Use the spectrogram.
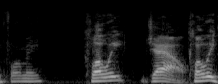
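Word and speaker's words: Zhao: name for me chloe jowl chloe chao chloe chow she's british it's spelled with a z but it's jowl it's chow it spells z-h-a-o um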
